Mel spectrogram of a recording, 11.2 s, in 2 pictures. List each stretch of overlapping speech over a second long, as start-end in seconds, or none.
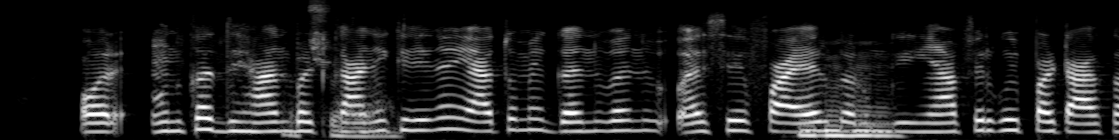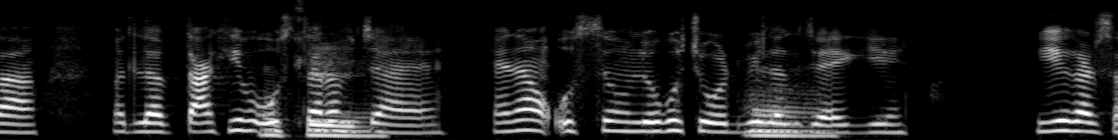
none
